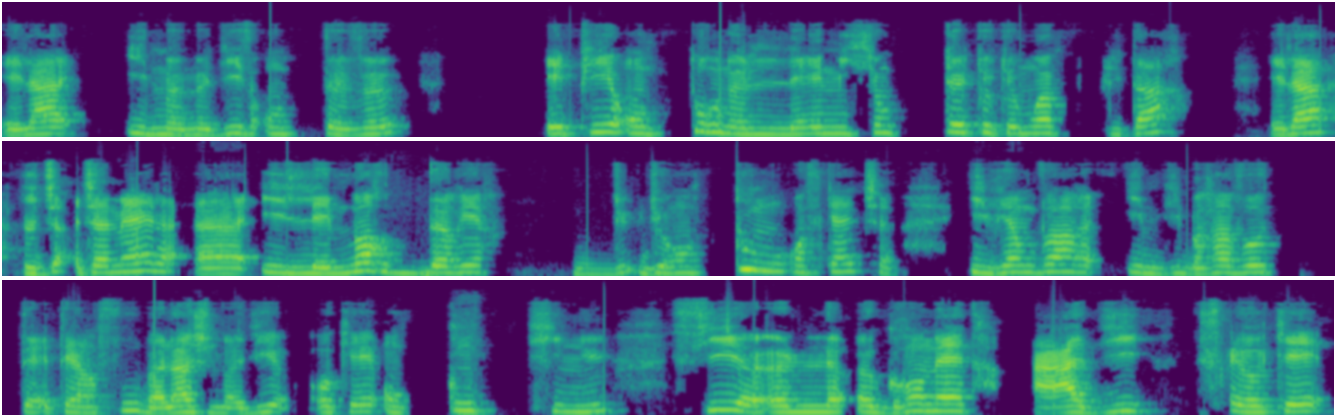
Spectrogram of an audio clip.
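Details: Adult male comedian with stuttering since childhood, which he describes as part of him, more like an accent; stuttering.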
